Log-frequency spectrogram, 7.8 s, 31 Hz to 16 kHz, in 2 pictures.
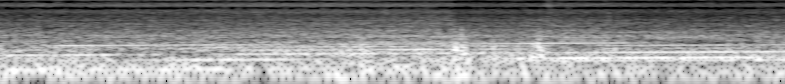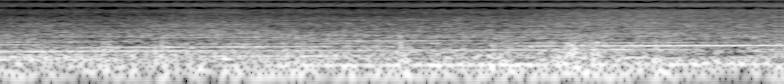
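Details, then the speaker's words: BMW 335i N54 under throttle while driving: the engine note climbs in steady sweeps over heavy road roar, rising faster than the car gains speed. The clutch is slipping; the owner plans a stage 3 clutch upgrade. "so hear that clutch slipping can't wait to upgrade that thing to a stage three"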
